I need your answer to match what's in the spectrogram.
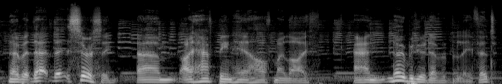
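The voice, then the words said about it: English accent. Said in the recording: “an ex uh, Pat uh, Englishman living in uh, Colorado ... I can't shake all this bloody accent”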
